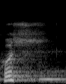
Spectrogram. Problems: constant background noise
